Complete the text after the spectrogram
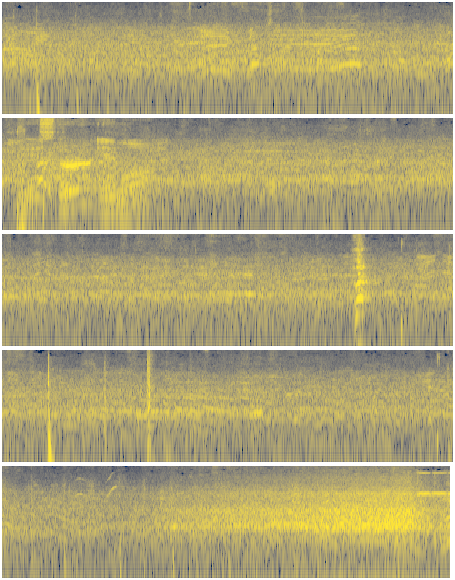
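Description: A stadium crowd murmurs and cheers steadily, swelling louder near the end.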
